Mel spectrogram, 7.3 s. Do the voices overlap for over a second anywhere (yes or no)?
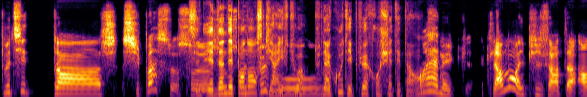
yes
